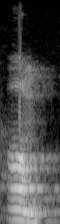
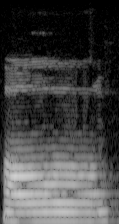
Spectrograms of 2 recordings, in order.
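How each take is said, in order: First: The vowel is said short and plain. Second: The vowel is held long and drawn out. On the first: It is a person's name. "ओम किसी का नाम है, संज्ञा ओम" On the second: It is the sacred chanted syllable. "एक लंबा उच्चारण हो रहा है ओम में"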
